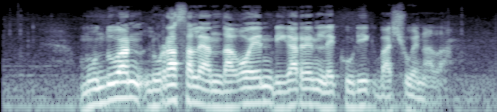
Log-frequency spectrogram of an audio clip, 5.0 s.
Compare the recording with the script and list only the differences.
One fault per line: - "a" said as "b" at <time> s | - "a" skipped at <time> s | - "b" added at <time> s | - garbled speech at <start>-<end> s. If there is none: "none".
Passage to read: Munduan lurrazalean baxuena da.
- "dagoen bigarren lekurik" added at 2.3 s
